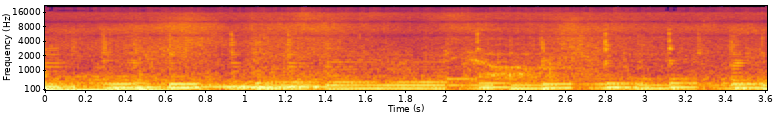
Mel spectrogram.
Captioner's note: whispers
